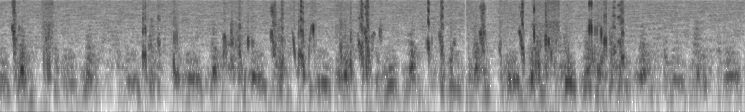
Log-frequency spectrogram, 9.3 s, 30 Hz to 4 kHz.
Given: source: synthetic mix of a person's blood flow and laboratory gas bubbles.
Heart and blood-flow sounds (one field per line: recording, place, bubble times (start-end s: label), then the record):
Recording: Doppler ultrasound of blood flow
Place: precordium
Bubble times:
0.15-0.28 s: bubbles
0.53-0.69 s: bubbles
1.77-2.02 s: bubbles
2.15-2.48 s: bubbles
2.78-3.06 s: bubbles
3.09-3.21 s: bubbles
3.38-3.58 s: bubbles
3.65-3.97 s: bubbles
4.20-4.44 s: bubbles
4.48-4.71 s: bubbles
4.75-4.80 s: bubbles
5.33-5.44 s: bubbles
5.49-5.59 s: bubbles
5.62-5.72 s: bubbles
6.00-6.11 s: bubbles
6.25-6.29 s: bubbles
6.48-6.57 s: bubbles
6.66-7.17 s: bubbles
7.34-7.84 s: bubbles
From the record:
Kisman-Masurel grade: 232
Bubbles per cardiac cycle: several, 3 to 8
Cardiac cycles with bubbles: 50 to 99%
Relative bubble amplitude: moderate (0.250 to 0.450)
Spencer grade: 3 (all of the cardiac periods contain showers or single bubble signals, but not dominating or overriding the cardiac motion signals)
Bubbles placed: anywhere in the cardiac cycle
